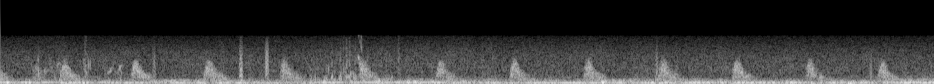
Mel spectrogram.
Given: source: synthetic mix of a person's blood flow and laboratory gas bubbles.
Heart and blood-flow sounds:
Doppler ultrasound of blood flow; subclavian vein
0.30-0.73 s: bubbles
0.82-0.93 s: bubbles
1.03-1.24 s: bubbles
3.09-3.19 s: bubbles
3.24-3.69 s: bubbles
3.73-3.99 s: bubbles
From the record:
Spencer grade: 2 (many but less than half of the cardiac periods contain bubble signals, singularly or in groups); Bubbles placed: anywhere in the cardiac cycle

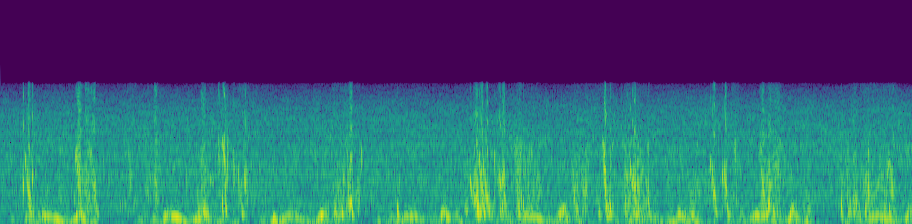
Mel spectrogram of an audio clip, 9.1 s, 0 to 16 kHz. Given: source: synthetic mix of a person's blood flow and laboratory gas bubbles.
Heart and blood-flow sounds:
Doppler ultrasound of blood flow; precordium
0.18-0.37 s: bubbles
0.73-1.00 s: bubbles
1.28-1.37 s: bubbles
1.45-1.60 s: bubbles
1.95-2.50 s: bubbles
3.30-3.65 s: bubbles
3.94-4.04 s: bubbles
4.54-5.43 s: bubbles
5.70-5.90 s: bubbles
5.95-6.53 s: bubbles
6.88-7.01 s: bubbles
7.06-7.39 s: bubbles
7.58-7.86 s: bubbles
8.05-8.13 s: bubbles
8.38-8.97 s: bubbles
From the record:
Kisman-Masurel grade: 233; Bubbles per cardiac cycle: several, 3 to 8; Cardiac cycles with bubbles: 50 to 99%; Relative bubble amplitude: loud (0.450 to 0.775); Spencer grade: 3 (all of the cardiac periods contain showers or single bubble signals, but not dominating or overriding the cardiac motion signals); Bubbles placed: only in the low amplitude regions of the cardiac cycle

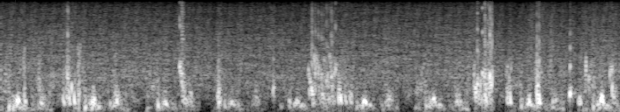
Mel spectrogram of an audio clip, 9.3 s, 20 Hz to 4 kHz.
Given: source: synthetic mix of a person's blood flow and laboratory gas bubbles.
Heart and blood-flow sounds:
Doppler ultrasound of blood flow; precordium
0.34-0.41 s: bubbles
0.92-1.22 s: bubbles
2.66-2.83 s: bubbles
3.24-3.33 s: bubbles
4.08-4.13 s: bubbles
4.59-5.30 s: bubbles
7.08-7.42 s: bubbles
7.58-7.70 s: bubbles
8.01-8.15 s: bubbles
8.52-8.61 s: bubbles
8.66-8.87 s: bubbles
9.12-9.31 s: bubbles
From the record:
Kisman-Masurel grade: 233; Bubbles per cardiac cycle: several, 3 to 8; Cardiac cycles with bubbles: 50 to 99%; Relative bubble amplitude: loud (0.450 to 0.775); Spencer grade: 3 (all of the cardiac periods contain showers or single bubble signals, but not dominating or overriding the cardiac motion signals); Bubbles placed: only in the low amplitude regions of the cardiac cycle

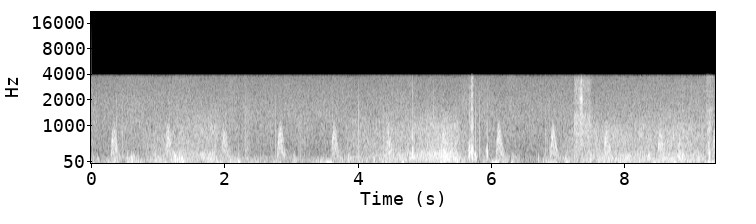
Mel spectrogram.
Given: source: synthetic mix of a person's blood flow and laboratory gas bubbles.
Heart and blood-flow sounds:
Doppler ultrasound of blood flow; subclavian vein
4.74-4.87 s: bubbles
5.64-5.80 s: bubbles
5.92-5.98 s: bubbles
7.24-7.51 s: bubbles
8.34-8.40 s: bubbles
8.79-8.91 s: bubbles
9.22-9.36 s: bubbles
From the record:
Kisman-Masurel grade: 123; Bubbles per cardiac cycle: 1 to 2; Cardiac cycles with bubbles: 10 to 50%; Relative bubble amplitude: loud (0.450 to 0.775); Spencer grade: 2 (many but less than half of the cardiac periods contain bubble signals, singularly or in groups); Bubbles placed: anywhere in the cardiac cycle

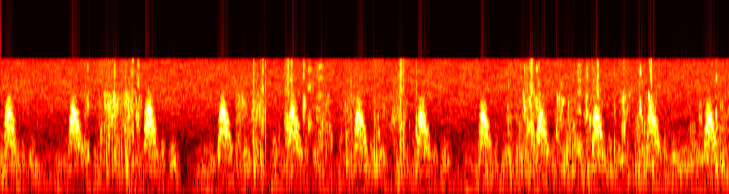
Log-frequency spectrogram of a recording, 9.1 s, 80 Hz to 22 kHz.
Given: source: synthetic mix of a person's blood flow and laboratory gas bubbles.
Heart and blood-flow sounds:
Doppler ultrasound of blood flow; subclavian vein
1.04-1.12 s: bubbles
1.21-1.77 s: bubbles
2.93-3.35 s: bubbles
3.40-3.50 s: bubbles
3.54-3.68 s: bubbles
3.76-4.16 s: bubbles
4.21-4.53 s: bubbles
4.64-5.32 s: bubbles
6.30-6.82 s: bubbles
6.92-7.54 s: bubbles
7.65-8.22 s: bubbles
8.60-8.78 s: bubbles
8.92-9.13 s: bubbles
From the record:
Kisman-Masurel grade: 332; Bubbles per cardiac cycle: rolling drumbeat, 9 or more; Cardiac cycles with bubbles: 50 to 99%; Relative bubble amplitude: moderate (0.250 to 0.450); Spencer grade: 3 (all of the cardiac periods contain showers or single bubble signals, but not dominating or overriding the cardiac motion signals); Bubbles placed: anywhere in the cardiac cycle

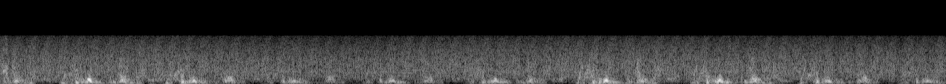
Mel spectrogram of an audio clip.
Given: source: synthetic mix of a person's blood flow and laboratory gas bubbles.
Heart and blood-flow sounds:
Doppler ultrasound of blood flow; precordium
0.00-0.11 s: bubbles
From the record:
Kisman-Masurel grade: 111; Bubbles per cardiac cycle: 1 to 2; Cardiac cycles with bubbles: 1 to 10%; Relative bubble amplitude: barely perceptible (0.100 to 0.250); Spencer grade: 1 (occasional bubble signal discernible with the cardiac motion signal, with majority of cardiac periods free of bubbles); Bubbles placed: only in the low amplitude regions of the cardiac cycle

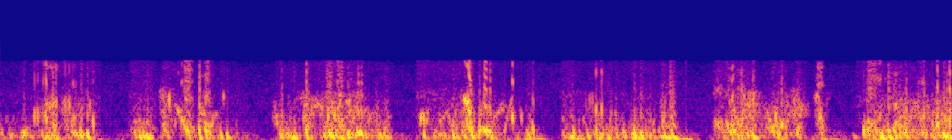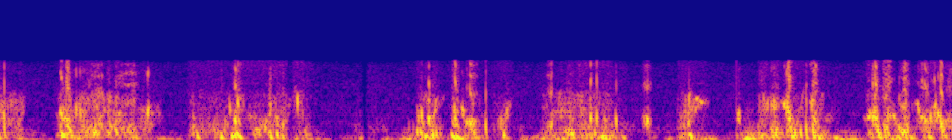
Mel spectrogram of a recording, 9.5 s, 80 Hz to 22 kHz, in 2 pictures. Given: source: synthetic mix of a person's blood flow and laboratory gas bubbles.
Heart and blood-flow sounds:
Doppler ultrasound of blood flow; precordium
0.00-0.51 s: bubbles
0.64-1.19 s: bubbles
1.34-1.98 s: bubbles
2.08-2.71 s: bubbles
2.79-3.43 s: bubbles
3.56-4.16 s: bubbles
4.25-4.89 s: bubbles
5.03-5.58 s: bubbles
5.70-6.33 s: bubbles
6.76-7.33 s: bubbles
7.46-7.91 s: bubbles
7.97-8.02 s: bubbles
8.14-8.31 s: bubbles
8.44-8.98 s: bubbles
9.07-9.53 s: bubbles
From the record:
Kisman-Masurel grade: 343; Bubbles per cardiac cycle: rolling drumbeat, 9 or more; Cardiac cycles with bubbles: 100%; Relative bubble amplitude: loud (0.450 to 0.775); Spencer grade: 3 (all of the cardiac periods contain showers or single bubble signals, but not dominating or overriding the cardiac motion signals); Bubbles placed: anywhere in the cardiac cycle

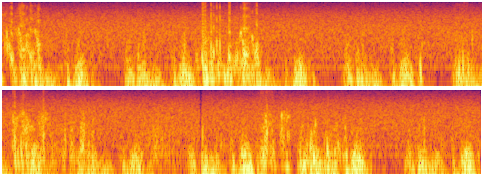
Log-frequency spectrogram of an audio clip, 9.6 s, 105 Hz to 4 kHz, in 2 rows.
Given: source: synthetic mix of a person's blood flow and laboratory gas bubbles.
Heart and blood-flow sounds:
Doppler ultrasound of blood flow; precordium
0.00-0.44 s: bubbles
1.93-2.63 s: bubbles
4.16-4.25 s: bubbles
4.55-4.68 s: bubbles
4.89-5.33 s: bubbles
7.35-7.73 s: bubbles
7.83-7.98 s: bubbles
8.02-8.23 s: bubbles
From the record:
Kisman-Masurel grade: 233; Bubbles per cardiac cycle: several, 3 to 8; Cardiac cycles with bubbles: 50 to 99%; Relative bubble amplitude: loud (0.450 to 0.775); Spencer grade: 3 (all of the cardiac periods contain showers or single bubble signals, but not dominating or overriding the cardiac motion signals); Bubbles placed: only in the low amplitude regions of the cardiac cycle

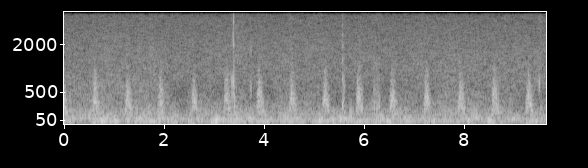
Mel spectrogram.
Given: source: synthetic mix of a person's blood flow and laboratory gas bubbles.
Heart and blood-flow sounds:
Doppler ultrasound of blood flow; subclavian vein
3.31-3.46 s: bubbles
3.71-3.76 s: bubbles
5.54-5.65 s: bubbles
6.13-6.33 s: bubbles
9.47-9.55 s: bubbles
From the record:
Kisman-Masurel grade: 122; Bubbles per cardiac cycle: 1 to 2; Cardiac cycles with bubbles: 10 to 50%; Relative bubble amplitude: moderate (0.250 to 0.450); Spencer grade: 2 (many but less than half of the cardiac periods contain bubble signals, singularly or in groups); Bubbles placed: anywhere in the cardiac cycle

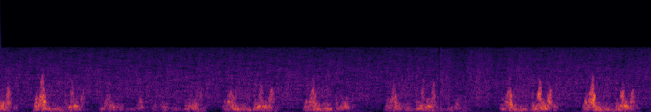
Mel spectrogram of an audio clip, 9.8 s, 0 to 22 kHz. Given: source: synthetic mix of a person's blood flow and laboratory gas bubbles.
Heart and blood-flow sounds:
Doppler ultrasound of blood flow; precordium
no bubbles
From the record:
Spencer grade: 0 (complete lack of bubble signals)

